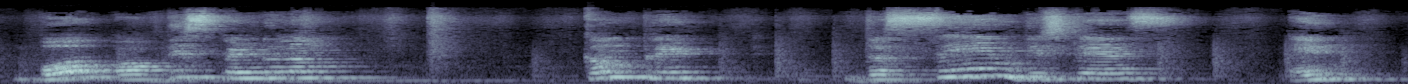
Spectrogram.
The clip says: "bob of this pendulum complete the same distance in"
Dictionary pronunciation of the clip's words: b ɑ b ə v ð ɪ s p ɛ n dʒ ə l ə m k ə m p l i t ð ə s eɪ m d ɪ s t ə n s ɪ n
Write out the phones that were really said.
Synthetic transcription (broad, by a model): b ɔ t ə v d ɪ s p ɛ n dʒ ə l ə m k ə m p l i t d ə s eɪ m d ɪ s t ə n s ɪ n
